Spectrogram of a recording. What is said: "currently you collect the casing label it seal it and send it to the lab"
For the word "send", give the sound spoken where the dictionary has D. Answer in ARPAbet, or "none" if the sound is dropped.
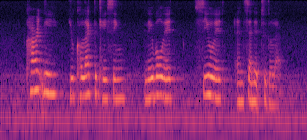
D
